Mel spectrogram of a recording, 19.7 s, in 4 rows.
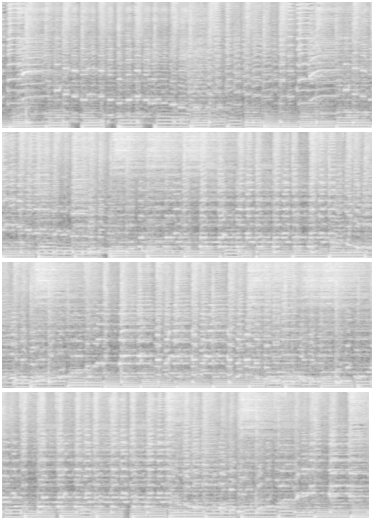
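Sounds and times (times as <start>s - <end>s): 
clarinet polka: 0.0s - 19.6s.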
